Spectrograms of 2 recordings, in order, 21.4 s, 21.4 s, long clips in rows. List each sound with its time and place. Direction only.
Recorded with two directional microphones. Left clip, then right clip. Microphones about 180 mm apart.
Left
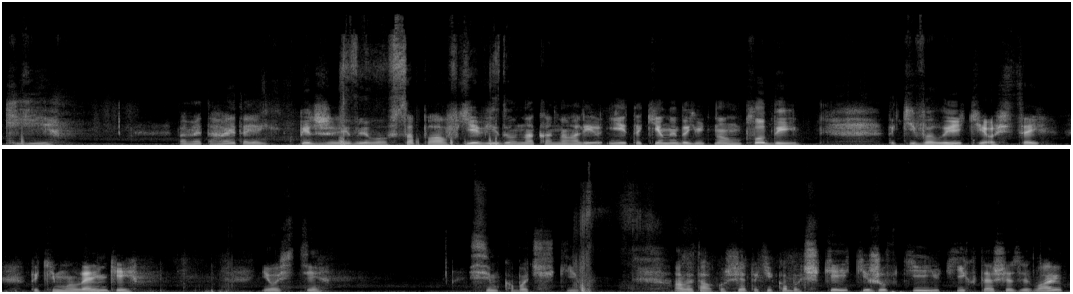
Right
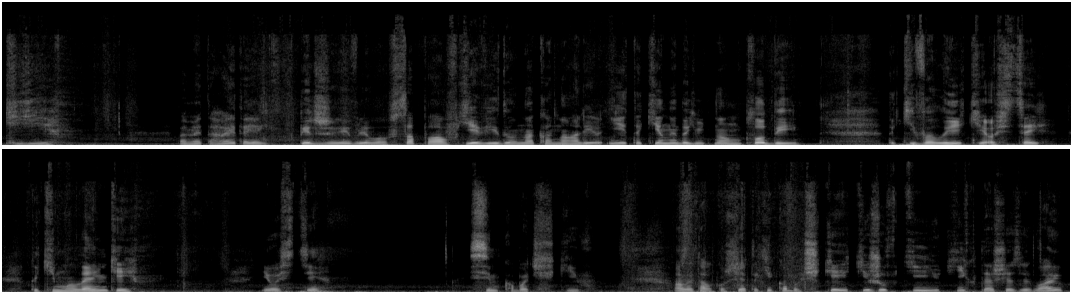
0.0 s speech: 10° right (ahead or behind)
1.7 s speech: 10° right (ahead or behind)
4.1 s speech: 25° right (ahead or behind)
13.3 s speech: 10° right (ahead or behind)
15.4 s speech: 15° right (ahead or behind)
15.6 s speech: 5° right (ahead or behind)
17.0 s a sound: 5° right (ahead or behind)
17.5 s speech: centre (ahead or behind)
